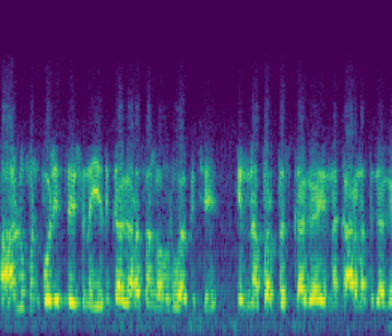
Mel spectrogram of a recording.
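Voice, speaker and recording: A man's voice: mid-range voice, steady tone, moderate pace. A man speaking as a senior police officer over a police radio, stern and scolding as he gives orders. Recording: muffled police radio with loud static.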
